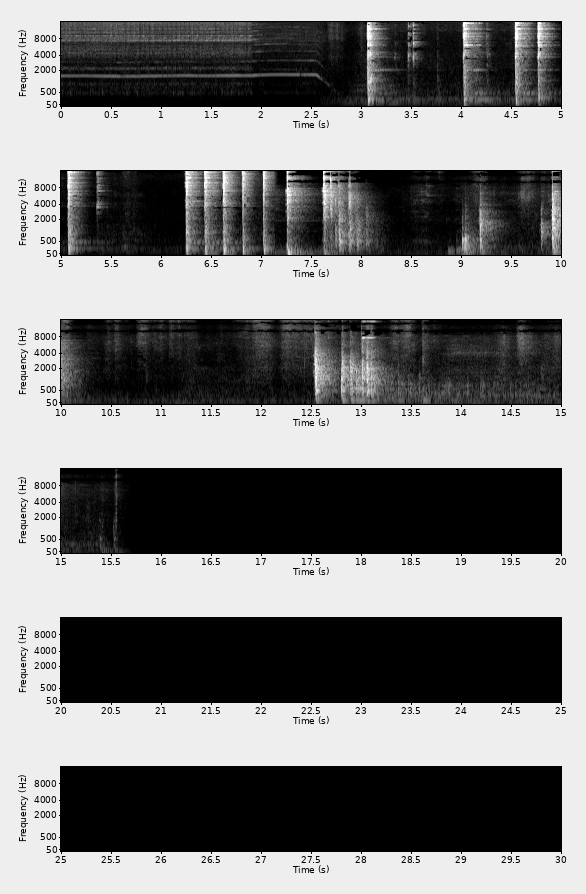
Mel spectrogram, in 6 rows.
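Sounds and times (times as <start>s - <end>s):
rotary tool spinning down: 0.0s - 2.7s
hammer striking metal punch: 3.0s - 5.4s, 6.2s - 7.9s.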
